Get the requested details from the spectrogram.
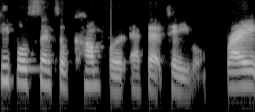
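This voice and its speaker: A woman is speaking. She has a Southern US accent. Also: dry, close sound with no echo. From US South. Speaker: corporate culture consultant. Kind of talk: presentation.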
